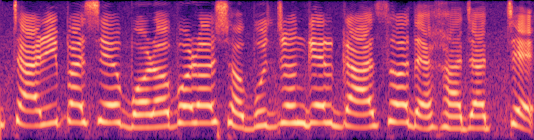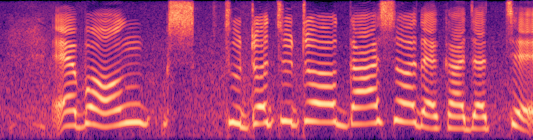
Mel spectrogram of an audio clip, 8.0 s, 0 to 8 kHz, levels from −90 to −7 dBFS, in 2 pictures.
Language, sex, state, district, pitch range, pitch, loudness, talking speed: Bengali, female, Assam, Hailakandi, 290-380 Hz, 350 Hz, -14 LUFS, 105 wpm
